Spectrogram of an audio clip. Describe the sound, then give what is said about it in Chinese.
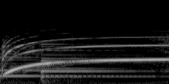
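A fire engine siren wails loudly, its tone sweeping quickly upward, dipping briefly, then holding a steady, high, harmonically rich pitch. It comes from fire engines stopped at the front door of a house, with smoke and flames rising from the roof. No voices are heard. “家门口停了两辆消防车。”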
